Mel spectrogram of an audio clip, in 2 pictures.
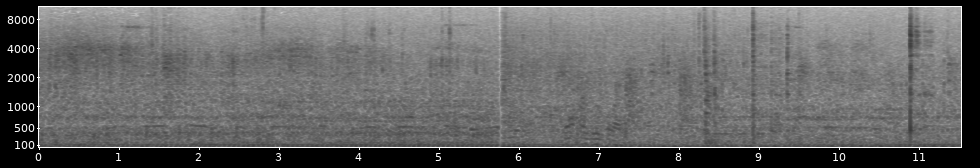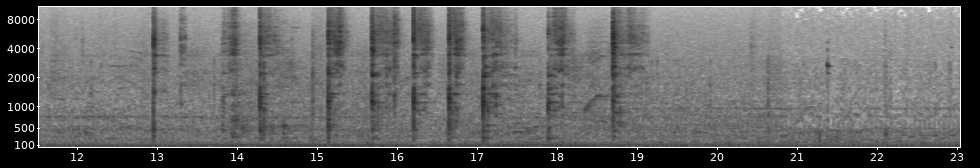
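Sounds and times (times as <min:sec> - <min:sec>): steady low hum: 0:00.0 - 0:23.0
metal utensil scraping a pot: 0:08.8 - 0:09.7, 0:10.8 - 0:12.1, 0:12.7 - 0:19.3.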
